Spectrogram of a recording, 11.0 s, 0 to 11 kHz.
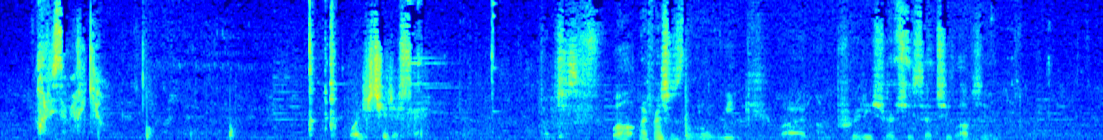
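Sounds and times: woman whispering: 0.4 - 1.2.

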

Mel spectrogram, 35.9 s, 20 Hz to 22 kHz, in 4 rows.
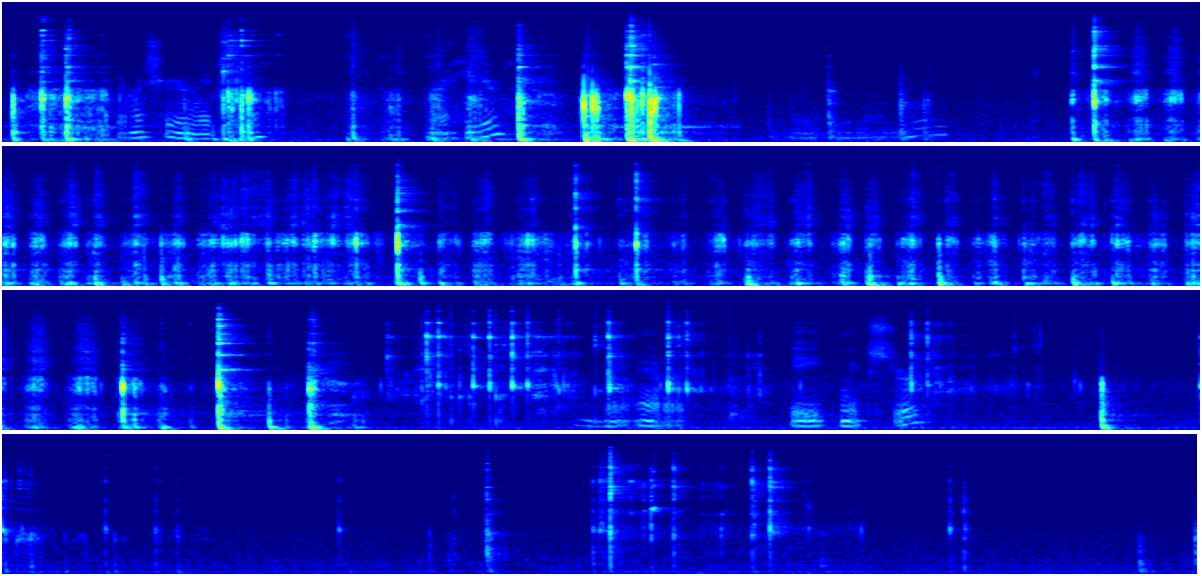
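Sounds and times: metal spoon scraping ceramic bowl: 0.1 - 5.1, 8.0 - 25.8, 31.4 - 33.1.

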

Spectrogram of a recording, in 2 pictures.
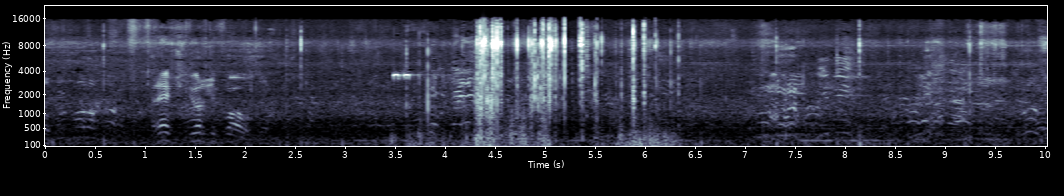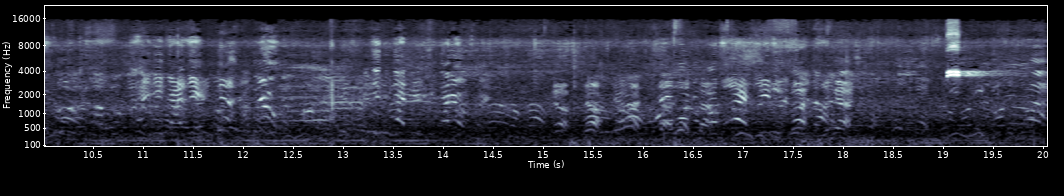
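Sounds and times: people calling out and talking: 6.4 - 20.0.

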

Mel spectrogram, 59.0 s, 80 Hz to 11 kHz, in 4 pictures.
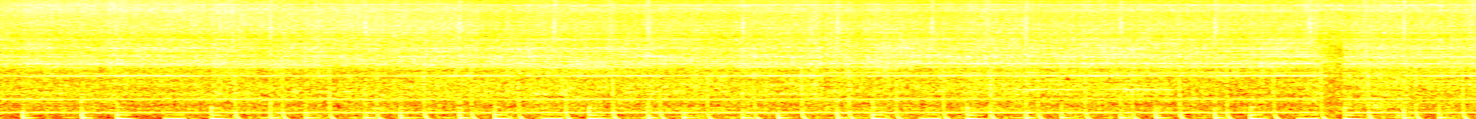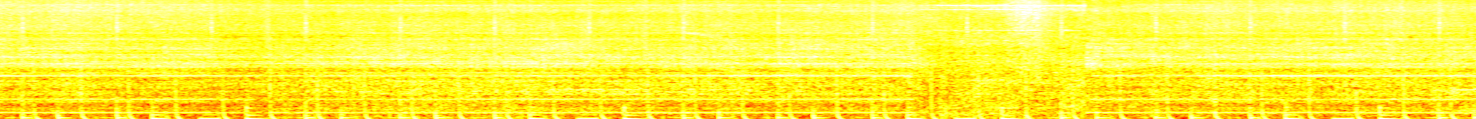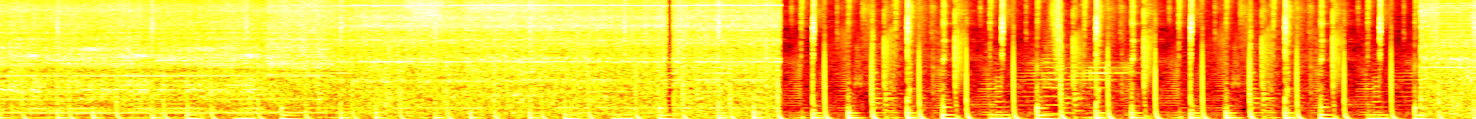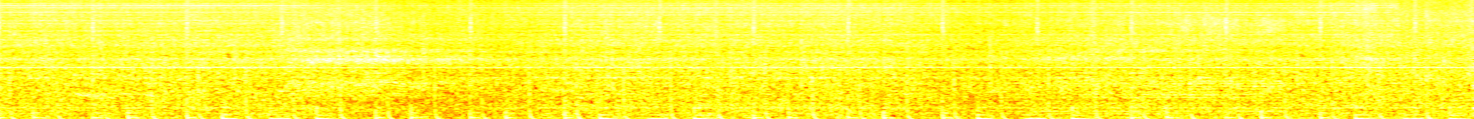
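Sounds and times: milling machine cutting whine: 0.0 - 37.4, 43.7 - 59.0
low pulsing: 0.0 - 59.0.

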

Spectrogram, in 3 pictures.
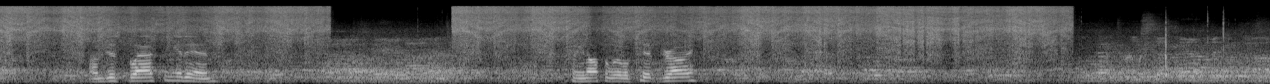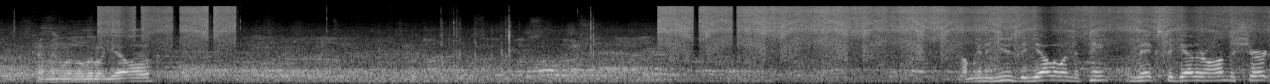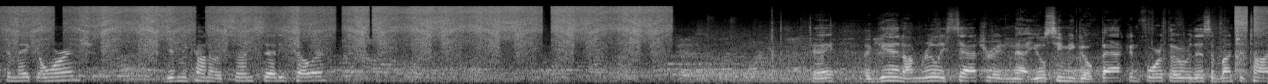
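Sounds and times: airbrush spraying hiss: 0.0 - 3.3, 4.5 - 10.8, 13.7 - 15.1, 19.3 - 32.2, 37.8 - 38.0.

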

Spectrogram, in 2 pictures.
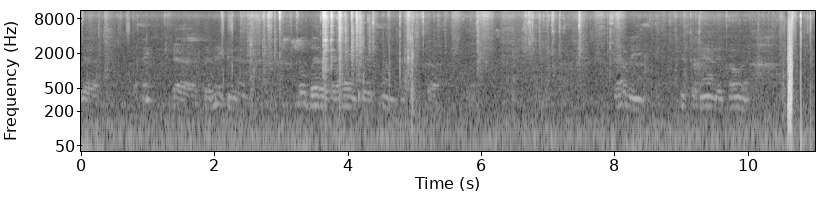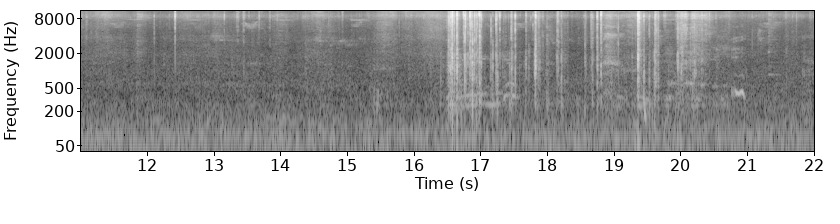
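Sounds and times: sharp clicks and pops: 2.0 - 9.8, 10.4 - 11.2, 11.8 - 15.1, 16.4 - 21.9.

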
